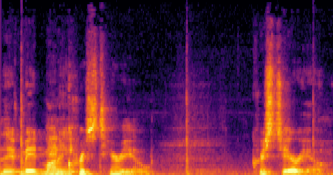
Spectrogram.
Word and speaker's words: Terrio: And Chris Terrio. Chris Terrio. Is that spelled like The Riot? It's spelled like Cheerio with a T.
